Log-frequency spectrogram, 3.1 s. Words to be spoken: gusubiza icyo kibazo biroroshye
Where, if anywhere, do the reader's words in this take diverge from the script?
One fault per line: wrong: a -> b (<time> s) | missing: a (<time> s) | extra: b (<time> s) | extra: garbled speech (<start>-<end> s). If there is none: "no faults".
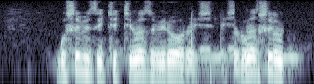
extra: garbled speech (2.2-2.8 s)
